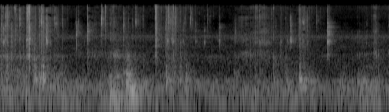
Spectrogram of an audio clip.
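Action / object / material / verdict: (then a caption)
scrape / bar of soap scraped with a knife blade / soap / none. A utility knife blade scrapes white curls off a hand-sized, solid pink and white bar of soap held in the palm. The result is a quiet run of crisp, bright scraping and crinkling sounds, with short sharp peaks and very little low end.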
